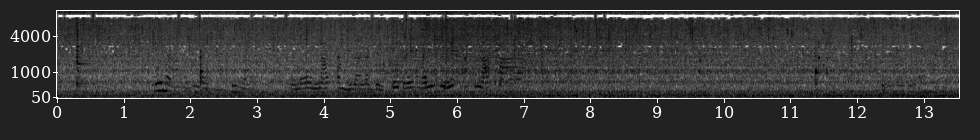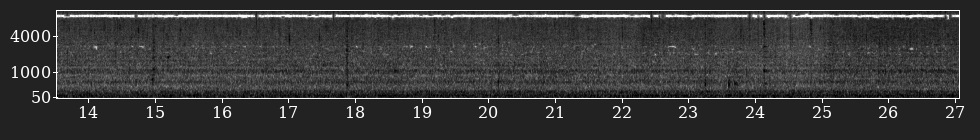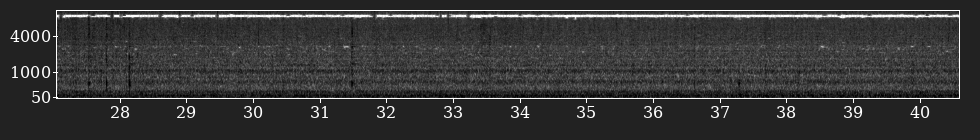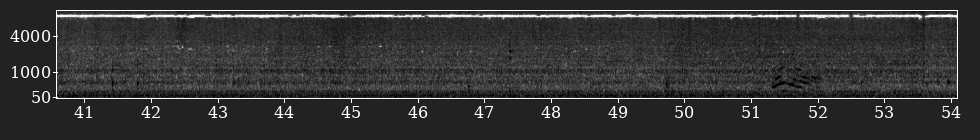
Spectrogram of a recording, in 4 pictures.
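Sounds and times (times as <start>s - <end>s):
food sizzling in a wok: 0.0s - 54.0s.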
